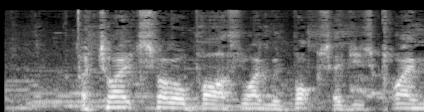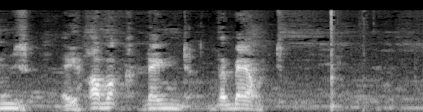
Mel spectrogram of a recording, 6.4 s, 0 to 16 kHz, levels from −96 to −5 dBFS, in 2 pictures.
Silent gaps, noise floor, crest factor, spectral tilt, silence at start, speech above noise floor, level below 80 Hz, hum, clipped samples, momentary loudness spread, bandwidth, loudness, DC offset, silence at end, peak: none; -39 dBFS; 16 dB; -5.5 dB/octave; 0.05 s; 23 dB; -46 dBFS; none; under 0.1%; 16 LU; 11.5 kHz; -16 LUFS; under 0.1%; 0 s; 0 dBFS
